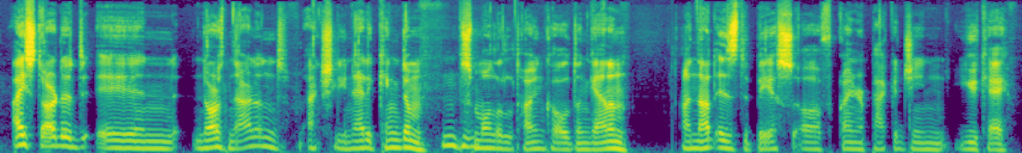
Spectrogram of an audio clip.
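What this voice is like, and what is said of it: Northern Irish accent. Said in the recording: “we can tell from your accent that you are not necessarily from the US ... a bit of an Irish twang in there”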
